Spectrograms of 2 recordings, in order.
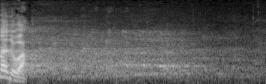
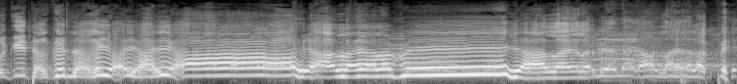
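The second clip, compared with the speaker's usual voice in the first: hammed-up crying wife, higher and louder; mock wailing; 7 semitones higher, 7 dB louder than usual. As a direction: wail to God in an overdone sob. (meratap pura-pura menangis)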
